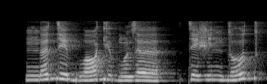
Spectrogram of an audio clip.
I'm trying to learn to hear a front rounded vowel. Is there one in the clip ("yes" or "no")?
no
